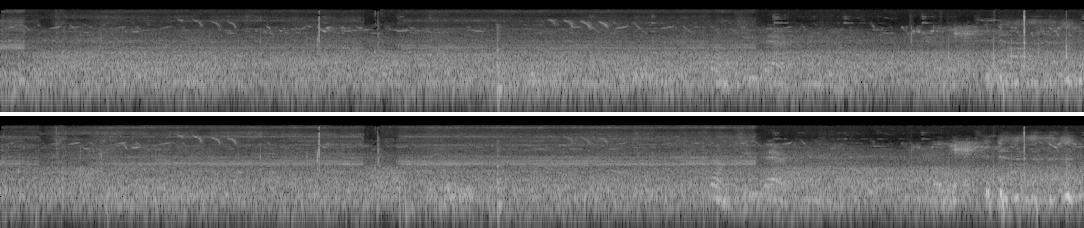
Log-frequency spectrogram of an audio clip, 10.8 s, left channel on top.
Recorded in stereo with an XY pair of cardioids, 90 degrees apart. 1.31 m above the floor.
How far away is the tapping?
About 0.9 m.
